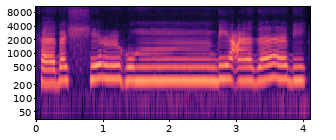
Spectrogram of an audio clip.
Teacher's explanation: Cara membacanya, mim sukunnya kita baca dengan gunnah yang sedikit samar. Artinya samar, kita tidak perlu menekan makhraj huruf mim yaitu dua bibir secara berlebihan ya, tapi kita hanya sentuhkan, kemudian kita baca dengan gunnah atau dengan dengung. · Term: ikhfa syafawi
